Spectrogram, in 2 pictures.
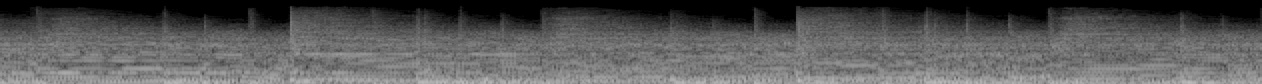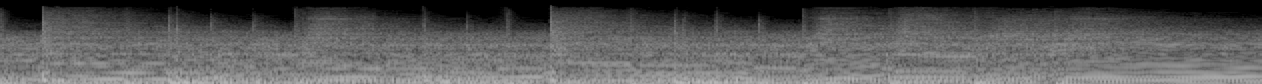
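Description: Music with guitar playing steadily, with a recurring beat.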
